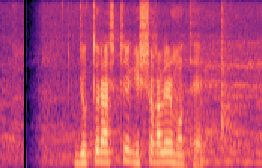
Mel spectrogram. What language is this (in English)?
Bangla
